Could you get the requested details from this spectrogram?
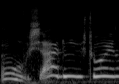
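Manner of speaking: high, soft self-questioning; musing to herself. Retold or imitated. Daughter debates doing chores, high soft musing. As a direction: wonder it in a little high voice.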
